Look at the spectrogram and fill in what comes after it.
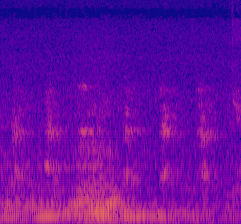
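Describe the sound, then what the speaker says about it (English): A dog barks a few times in short, spaced yips and woofs at moderate distance, set against a steady outdoor background rumble. "Enough to hear the dog"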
